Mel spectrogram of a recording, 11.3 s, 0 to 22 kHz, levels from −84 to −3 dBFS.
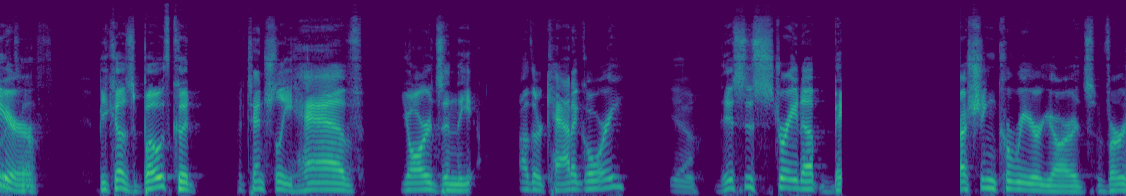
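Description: After "is straight up" at 8.42 s, an audio dropout to silence, likely a lost input, leaves 1.19 s of silence: flat waveform, blank spectrogram.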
